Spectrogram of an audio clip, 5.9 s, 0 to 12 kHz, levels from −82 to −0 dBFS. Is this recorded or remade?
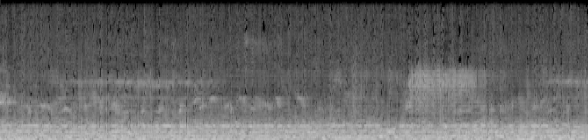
remade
